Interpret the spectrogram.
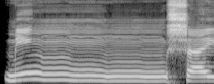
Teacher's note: হামজা দুই জের ইন মিং শাই ইন ওয়াকফ করলে মিং শাই ওয়াকফের সময় আমরা তিন আলিফ টেনে পড়ব মদের হরফ ইয়া এর পরের হরফে ওয়াকফ হইলে তিন আলিফ টানতে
